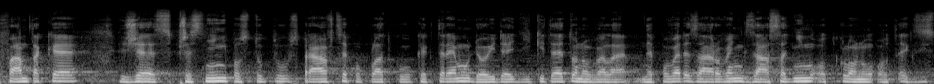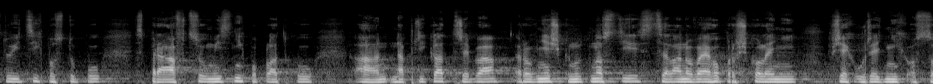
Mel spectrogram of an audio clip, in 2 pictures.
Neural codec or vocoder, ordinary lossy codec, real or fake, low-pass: none; AAC, 64 kbps; real; 14.4 kHz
